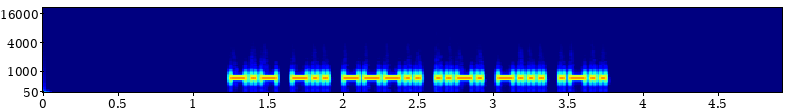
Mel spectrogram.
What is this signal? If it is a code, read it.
Morse code, heard as a keyed tone, about 36 wpm, 700 Hz. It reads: KD8FBL
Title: USA Call Signs - 6 Characters - 2x Character Spacing - 35wpm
